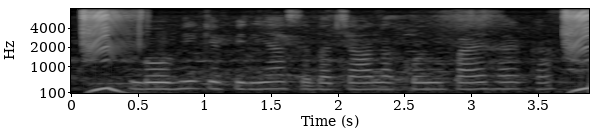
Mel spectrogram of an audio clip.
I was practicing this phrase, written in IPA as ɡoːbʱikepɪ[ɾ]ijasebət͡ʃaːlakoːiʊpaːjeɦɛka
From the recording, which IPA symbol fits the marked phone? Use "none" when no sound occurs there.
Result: l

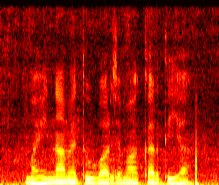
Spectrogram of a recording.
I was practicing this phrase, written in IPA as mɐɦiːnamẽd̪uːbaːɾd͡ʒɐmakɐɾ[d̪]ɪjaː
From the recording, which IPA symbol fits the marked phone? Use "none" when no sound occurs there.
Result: d̪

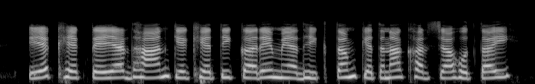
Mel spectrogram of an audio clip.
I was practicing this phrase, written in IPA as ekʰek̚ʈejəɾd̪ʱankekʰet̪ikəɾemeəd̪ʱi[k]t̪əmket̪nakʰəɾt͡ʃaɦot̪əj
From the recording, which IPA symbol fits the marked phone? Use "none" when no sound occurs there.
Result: k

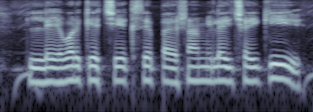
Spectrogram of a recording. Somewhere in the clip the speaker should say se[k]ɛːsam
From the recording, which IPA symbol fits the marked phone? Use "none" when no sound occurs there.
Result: p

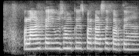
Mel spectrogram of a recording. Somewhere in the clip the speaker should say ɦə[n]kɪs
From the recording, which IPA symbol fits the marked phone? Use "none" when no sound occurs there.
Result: m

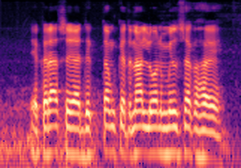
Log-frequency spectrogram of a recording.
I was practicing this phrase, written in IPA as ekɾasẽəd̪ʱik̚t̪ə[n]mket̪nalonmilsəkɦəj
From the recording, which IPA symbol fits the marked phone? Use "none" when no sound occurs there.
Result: none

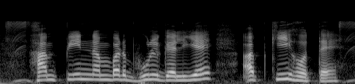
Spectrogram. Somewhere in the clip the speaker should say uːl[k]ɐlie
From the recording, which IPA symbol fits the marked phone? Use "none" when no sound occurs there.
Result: ɡ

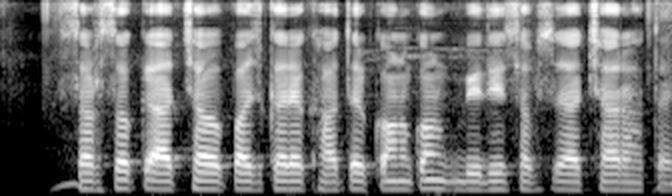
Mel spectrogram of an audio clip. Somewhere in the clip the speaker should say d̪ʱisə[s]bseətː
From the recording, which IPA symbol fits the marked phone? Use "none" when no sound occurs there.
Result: none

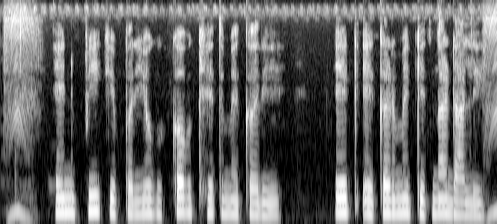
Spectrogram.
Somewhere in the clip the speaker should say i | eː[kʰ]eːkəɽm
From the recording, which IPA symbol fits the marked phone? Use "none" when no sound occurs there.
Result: k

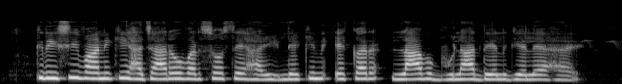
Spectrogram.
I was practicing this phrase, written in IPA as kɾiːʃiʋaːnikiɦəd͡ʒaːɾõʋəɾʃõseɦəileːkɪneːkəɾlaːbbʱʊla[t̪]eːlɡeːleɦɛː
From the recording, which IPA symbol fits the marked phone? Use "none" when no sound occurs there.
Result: d̪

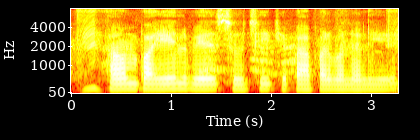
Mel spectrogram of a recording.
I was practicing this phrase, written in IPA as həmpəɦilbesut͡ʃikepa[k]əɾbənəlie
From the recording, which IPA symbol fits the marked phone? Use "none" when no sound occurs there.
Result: p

